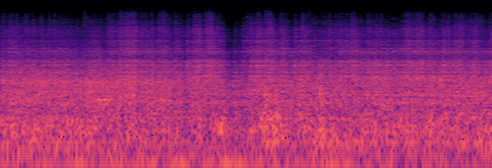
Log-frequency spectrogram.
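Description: Docklands Light Railway train running along the track, heard from inside the carriage: a steady running noise that eases briefly about three seconds in.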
